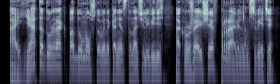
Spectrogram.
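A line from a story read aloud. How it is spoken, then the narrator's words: Grumble. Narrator (Russian): проворчал Джек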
